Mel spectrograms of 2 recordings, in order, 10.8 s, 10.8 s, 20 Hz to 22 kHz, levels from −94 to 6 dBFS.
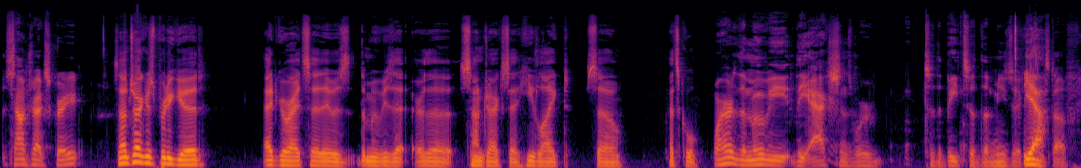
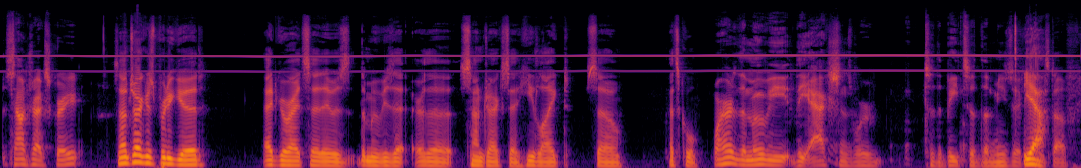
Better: first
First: none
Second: high-pitched whine; noticeable; throughout; 5.5 kHz, 15 dB below the speech

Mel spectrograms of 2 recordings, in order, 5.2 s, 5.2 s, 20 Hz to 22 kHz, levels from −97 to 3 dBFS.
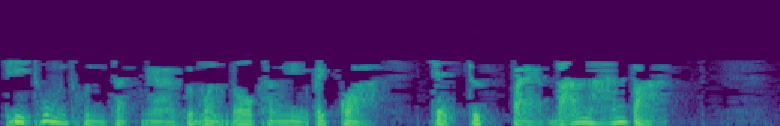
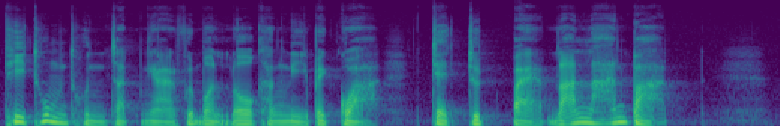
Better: second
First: garbled, watery; badly; nothing above 3 kHz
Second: none

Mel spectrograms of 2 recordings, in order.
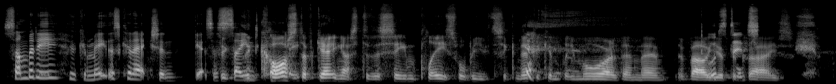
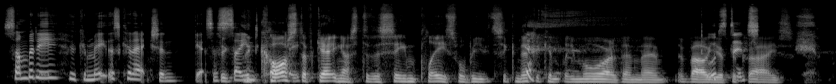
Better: second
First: thin; somewhat; fading below 300 Hz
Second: none

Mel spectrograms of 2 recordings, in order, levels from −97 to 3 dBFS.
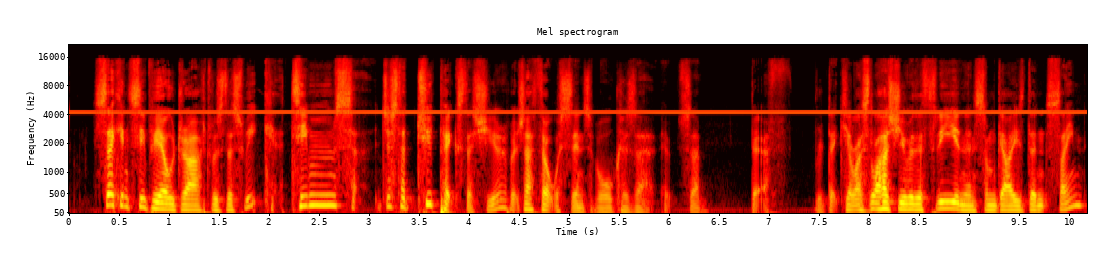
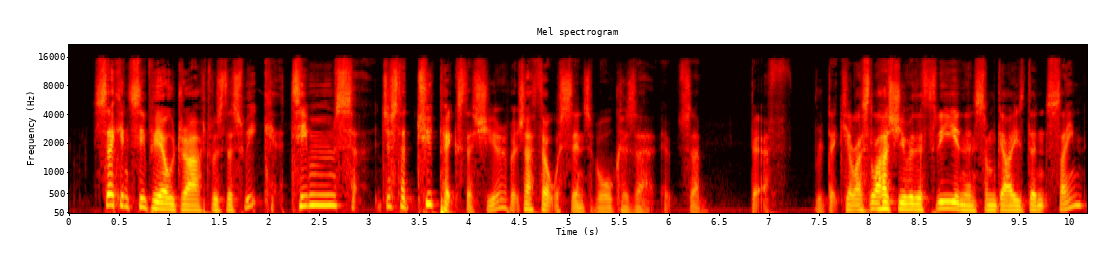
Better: second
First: high-pitched whine; noticeable; throughout; 4 kHz, 15 dB below the speech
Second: none

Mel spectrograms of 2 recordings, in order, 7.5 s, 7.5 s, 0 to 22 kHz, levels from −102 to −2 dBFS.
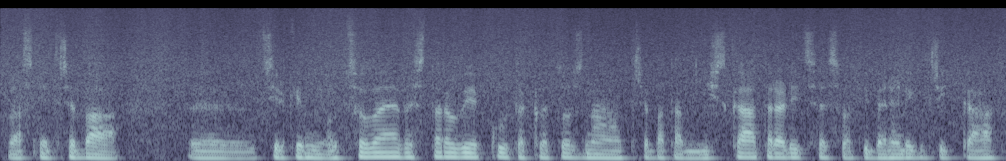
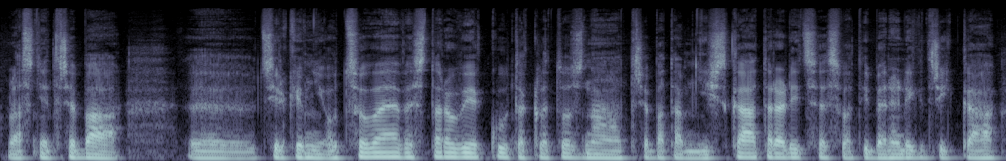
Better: second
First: hiss; loud; throughout; 9 dB below the speech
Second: none

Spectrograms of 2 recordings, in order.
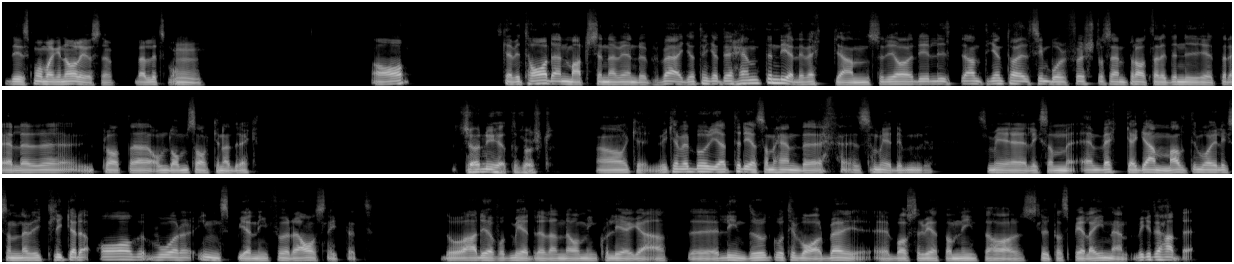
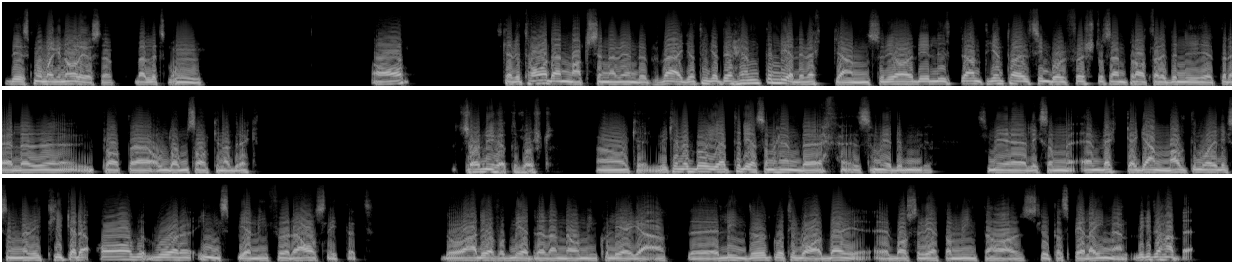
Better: first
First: none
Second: distortion; heavy; 23% of the sound clipped

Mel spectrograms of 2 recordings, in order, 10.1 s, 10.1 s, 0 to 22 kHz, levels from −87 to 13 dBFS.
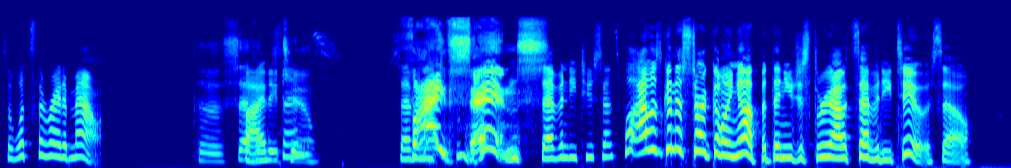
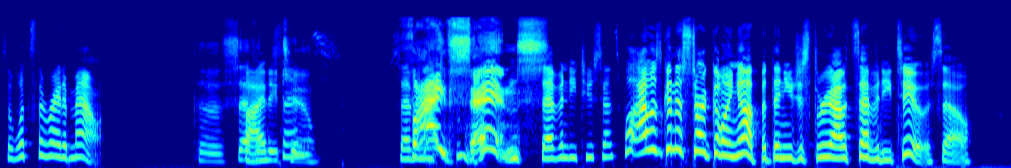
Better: neither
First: none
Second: none

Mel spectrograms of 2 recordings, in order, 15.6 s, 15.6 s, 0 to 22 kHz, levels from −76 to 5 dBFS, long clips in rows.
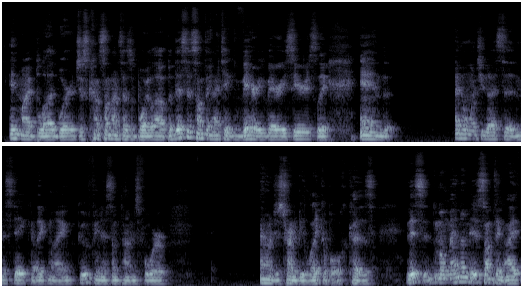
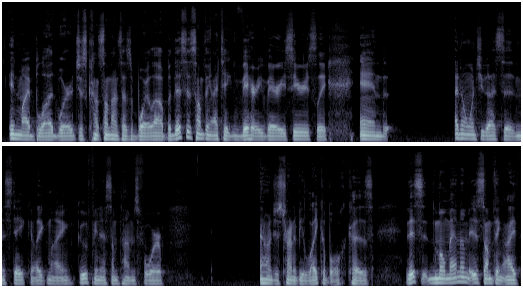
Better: second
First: off-mic speech; far // room echo; slight; dies away in 0.2 s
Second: none

